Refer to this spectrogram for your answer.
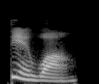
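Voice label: "电网", Mandarin Chinese; chinese-flashcards; hsk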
